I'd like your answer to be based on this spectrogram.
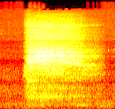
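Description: A single long, deep exhale during an upper-body stretching workout, a steady airy rush lasting over a second and trailing off, close and alone with no talk.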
